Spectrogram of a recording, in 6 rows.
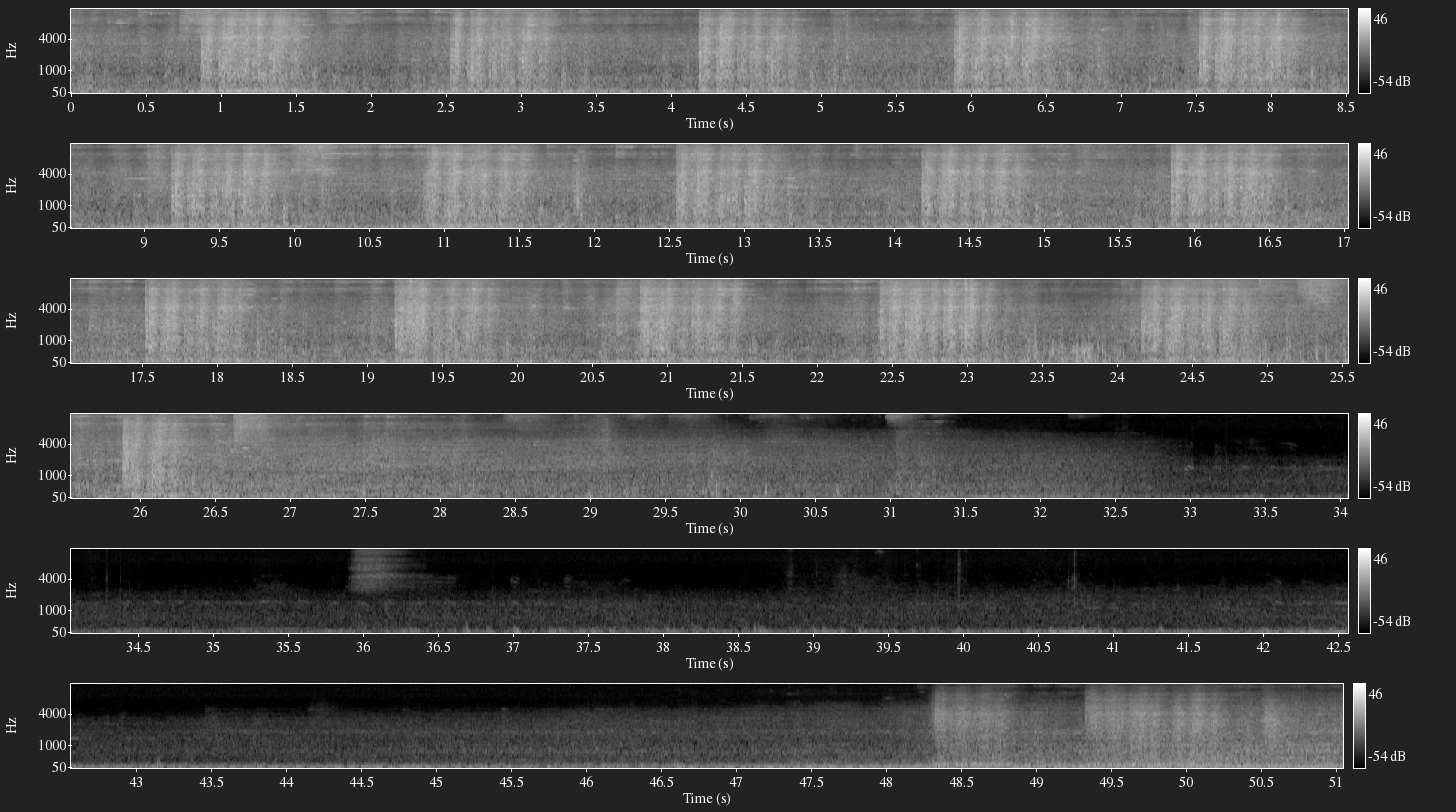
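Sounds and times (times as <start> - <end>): train wheels clacking over track: 0.0 - 31.4, 48.2 - 51.0
rumble of train: 0.0 - 51.0.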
